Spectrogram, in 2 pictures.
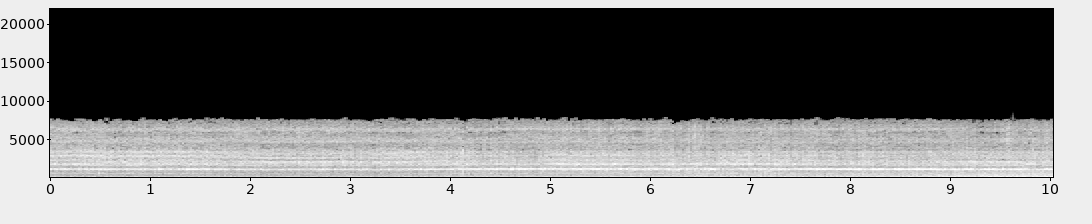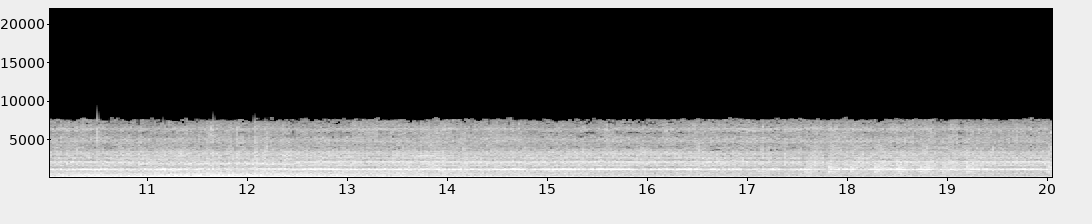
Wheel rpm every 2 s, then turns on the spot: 150, 140, 150, 150, 150, 140, 140, 140, 140, 140.
none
